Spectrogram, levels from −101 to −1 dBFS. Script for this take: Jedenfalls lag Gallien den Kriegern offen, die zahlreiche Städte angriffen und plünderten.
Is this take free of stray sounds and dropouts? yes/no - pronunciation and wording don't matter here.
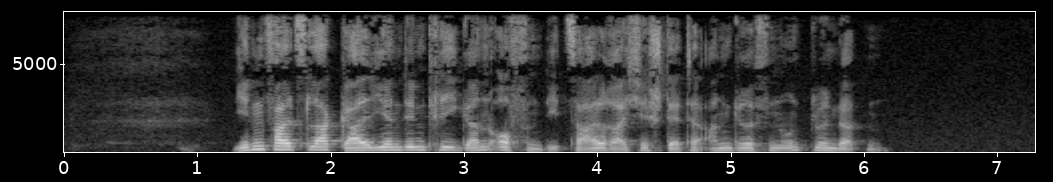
yes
